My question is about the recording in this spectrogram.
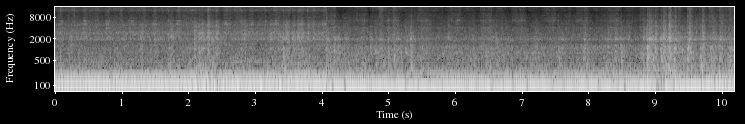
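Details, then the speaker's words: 1995 240SX with stock non-VVTi 2JZ-GE on solid mounts, on jack stands running in third gear, heard from under the car: steady heavy drone with faint rhythmic throb; owner suspects the driveshaft is wobbling, not confirmed. "Look up under there real quick. See what's going on. Actually, to be quite honest with you, I think the drive shaft is a wobbling."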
